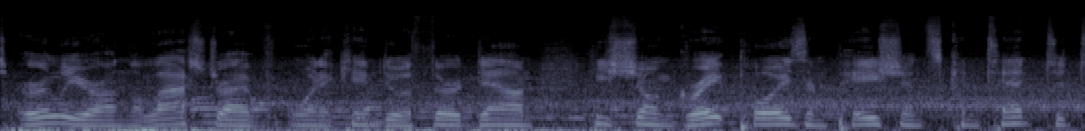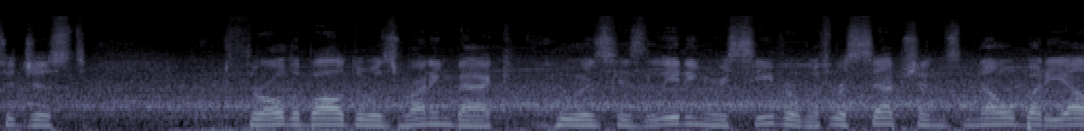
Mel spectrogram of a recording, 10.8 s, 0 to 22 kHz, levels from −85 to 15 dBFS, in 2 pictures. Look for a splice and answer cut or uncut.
cut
